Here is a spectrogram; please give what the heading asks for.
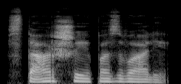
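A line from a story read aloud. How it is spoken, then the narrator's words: Quiet, meaningful. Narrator (Russian): тихо и значительно сообщила Маша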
